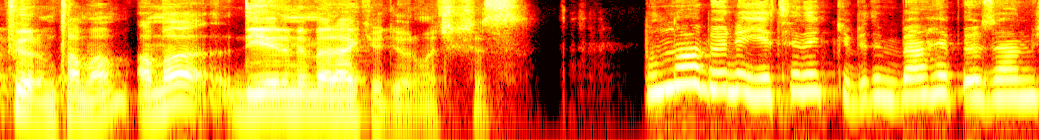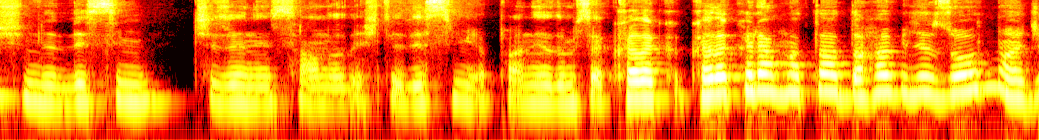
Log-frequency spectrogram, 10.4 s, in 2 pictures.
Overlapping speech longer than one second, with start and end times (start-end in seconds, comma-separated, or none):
none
